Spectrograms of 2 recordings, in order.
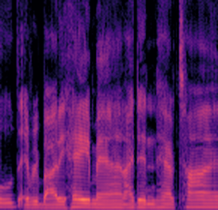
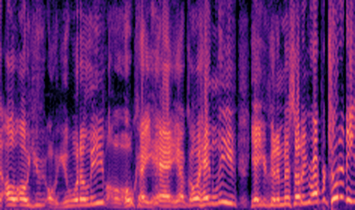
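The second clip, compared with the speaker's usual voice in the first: snide, passive-aggressive, raised, pitched-up guilt-tripping tone; 8 semitones higher, 13 dB louder than usual. Retelling how venue staff reacted when the group left: imitating staff guilt-tripping. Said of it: "That was the attitude".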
